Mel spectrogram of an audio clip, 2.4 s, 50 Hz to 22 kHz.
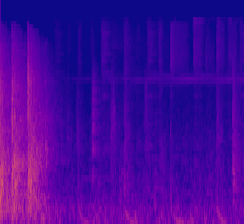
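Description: A quick string of 9 mm pistol shots, about three in the first half second, ringing off the walls of an indoor range. After that only faint music is left.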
